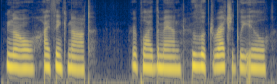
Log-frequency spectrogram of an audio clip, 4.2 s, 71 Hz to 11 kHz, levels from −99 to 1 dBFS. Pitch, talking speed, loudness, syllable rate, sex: 190 Hz, 160 wpm, -17 LUFS, 4.8 syllables/s, female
